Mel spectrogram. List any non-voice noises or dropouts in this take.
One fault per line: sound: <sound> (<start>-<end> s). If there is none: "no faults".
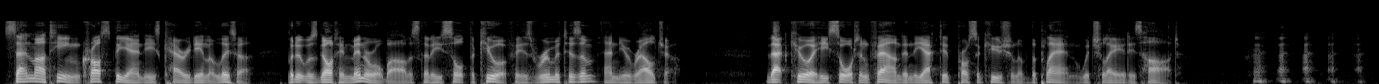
sound: laugh (12.4-13.7 s)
